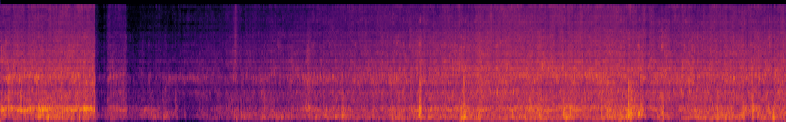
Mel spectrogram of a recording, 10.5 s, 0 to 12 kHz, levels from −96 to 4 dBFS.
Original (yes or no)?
no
